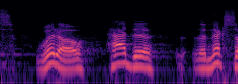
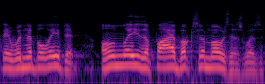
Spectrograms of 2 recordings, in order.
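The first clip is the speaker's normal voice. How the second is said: normal talking voice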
